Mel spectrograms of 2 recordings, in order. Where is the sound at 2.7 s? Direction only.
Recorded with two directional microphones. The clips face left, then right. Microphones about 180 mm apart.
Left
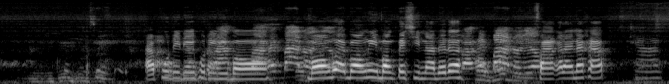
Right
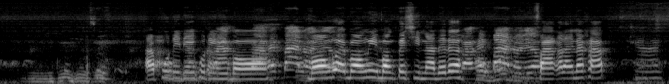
15° right (ahead or behind).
